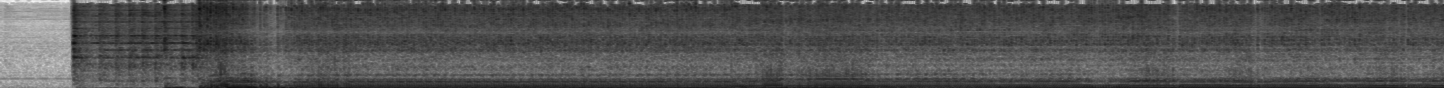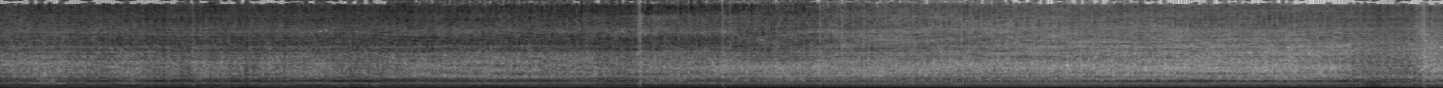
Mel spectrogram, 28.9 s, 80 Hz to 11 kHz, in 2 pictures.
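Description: Honda K20A inline-four engine with no exhaust after the header, started about a second in and then running very loud and steady.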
